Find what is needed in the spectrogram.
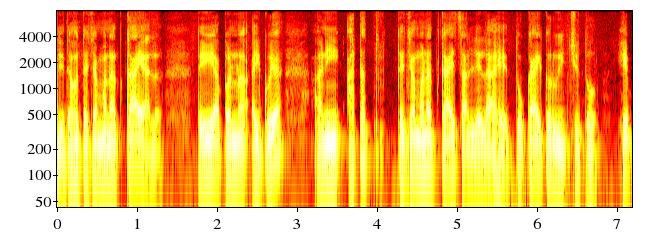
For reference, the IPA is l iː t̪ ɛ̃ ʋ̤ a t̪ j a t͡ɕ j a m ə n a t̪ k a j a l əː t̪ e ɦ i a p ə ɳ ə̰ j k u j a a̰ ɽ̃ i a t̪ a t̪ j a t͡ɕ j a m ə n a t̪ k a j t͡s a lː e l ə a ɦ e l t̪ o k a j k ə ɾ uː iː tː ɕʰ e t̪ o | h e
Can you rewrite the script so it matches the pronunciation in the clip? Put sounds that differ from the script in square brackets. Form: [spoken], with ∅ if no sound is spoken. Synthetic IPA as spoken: l iː t̪ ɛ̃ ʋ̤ a t̪ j a t͡ɕ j a m ə n a t̪ k a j a l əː t̪ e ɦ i a p ə ɳ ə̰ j k u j a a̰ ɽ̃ i a t̪ a t̪ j a t͡ɕ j a m ə n a t̪ k a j t͡s a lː e l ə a ɦ e [∅] t̪ o k a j k ə ɾ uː [i] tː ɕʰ [i] t̪ o | h e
